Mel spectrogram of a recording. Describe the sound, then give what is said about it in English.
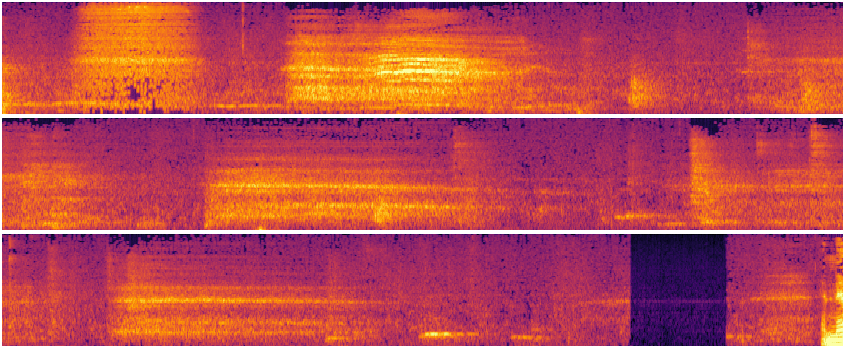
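Several people exhale together five times, hands on their bellies, pushing the hand out with each breath: forceful, breathy pushes, each a broad airy whoosh with short pauses between, in a loose rhythm at moderate loudness, not as hard or loud as possible. “and you try to push your hand out with your breath a little bit.”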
